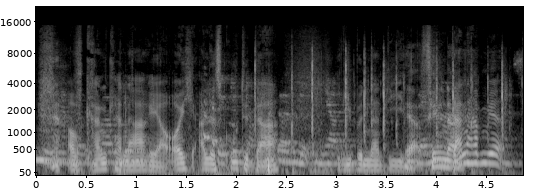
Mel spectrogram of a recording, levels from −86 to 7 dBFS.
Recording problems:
household noises; loud; throughout; 8 dB below the speech
voice in the background; loud; throughout; 7 dB below the speech

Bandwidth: 14.5 kHz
